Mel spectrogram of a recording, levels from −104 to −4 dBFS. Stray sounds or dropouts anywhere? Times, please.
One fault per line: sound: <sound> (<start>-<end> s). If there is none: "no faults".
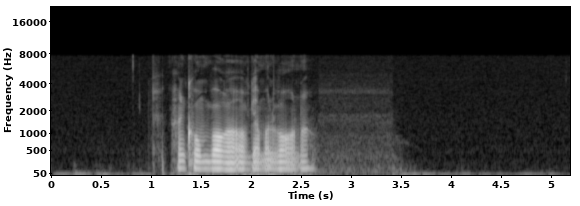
no faults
